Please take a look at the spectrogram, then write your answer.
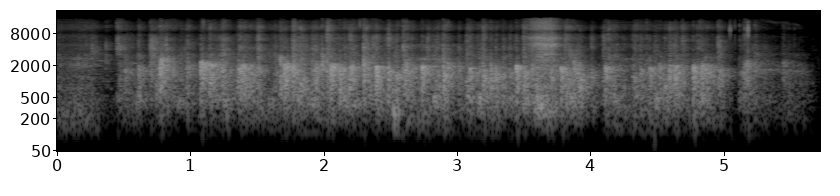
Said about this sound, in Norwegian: Og eh, gi en varm applaus til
